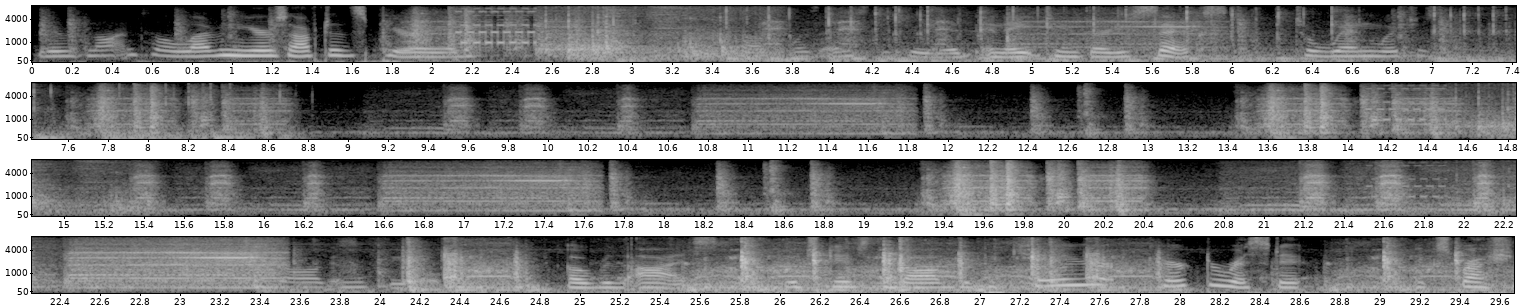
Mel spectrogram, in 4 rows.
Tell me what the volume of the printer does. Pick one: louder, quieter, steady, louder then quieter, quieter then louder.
louder.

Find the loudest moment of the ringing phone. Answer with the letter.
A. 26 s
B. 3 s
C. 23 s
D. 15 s
B.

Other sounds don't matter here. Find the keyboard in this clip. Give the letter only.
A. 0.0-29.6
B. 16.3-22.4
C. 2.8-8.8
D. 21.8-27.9
C.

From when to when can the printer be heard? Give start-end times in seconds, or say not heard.
0.0-29.6.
